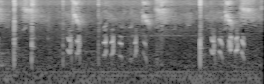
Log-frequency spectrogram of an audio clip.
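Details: A mother grey francolin feeding her chicks gives soft, low clucks in quick bursts of three to five notes, with the chicks' faint high peeps and sharp tapping clicks between them.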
